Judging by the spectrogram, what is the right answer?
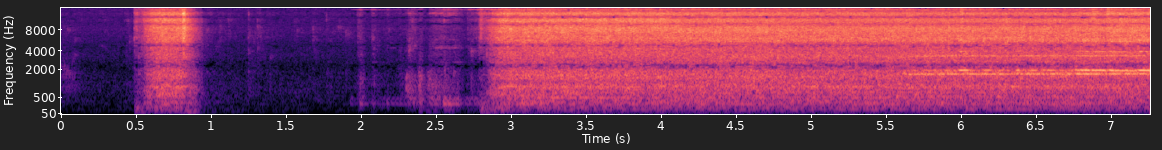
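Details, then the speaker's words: Nine-year-old LG washer, top removed, during continuous fill: steady water rush with a thin high squeal from the cold water inlet valve, suspected sediment buildup; fixed by replacing the valve. "right there there's that high-pitched squeal"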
